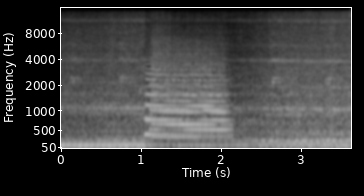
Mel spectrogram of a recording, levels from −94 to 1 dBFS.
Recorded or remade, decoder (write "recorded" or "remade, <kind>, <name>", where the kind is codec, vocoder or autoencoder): recorded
